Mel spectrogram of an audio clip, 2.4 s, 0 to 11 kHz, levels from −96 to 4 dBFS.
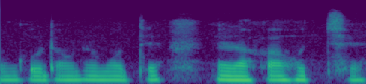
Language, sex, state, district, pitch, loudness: Bengali, male, West Bengal, Kolkata, 120 Hz, -35 LUFS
